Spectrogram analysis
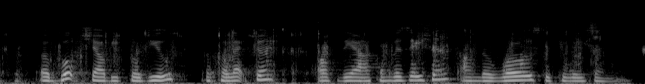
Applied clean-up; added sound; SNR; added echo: neural mask model Resemble Enhance denoiser.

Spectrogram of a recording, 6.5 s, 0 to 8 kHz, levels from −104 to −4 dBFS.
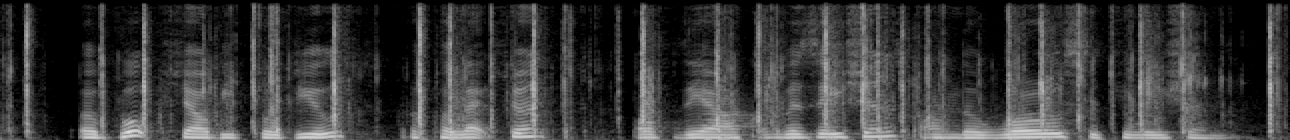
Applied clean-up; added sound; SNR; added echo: neural mask model RNNoise.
